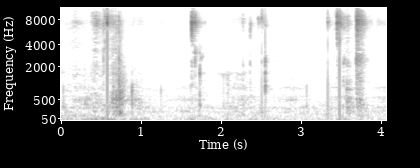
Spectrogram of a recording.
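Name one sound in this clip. A banana peel tears and crinkles as it is pulled back.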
